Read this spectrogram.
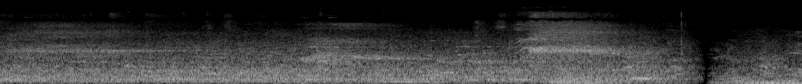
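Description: Footsteps echo on a hard floor indoors.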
